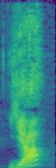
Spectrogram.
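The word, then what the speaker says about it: や: Es importante que si vos tenés un acento español rioplatense, por ejemplo, de Buenos Aires o de Montevideo, no pronuncies esta Y como si fuera una sh.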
